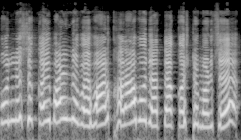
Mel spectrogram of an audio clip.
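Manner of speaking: high-pitched cartoon child voice; squeaky kid challenging a grown-up; high, indignant child; miffed little boy. Child customer, put out.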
